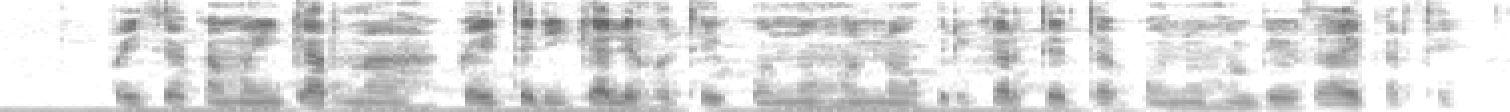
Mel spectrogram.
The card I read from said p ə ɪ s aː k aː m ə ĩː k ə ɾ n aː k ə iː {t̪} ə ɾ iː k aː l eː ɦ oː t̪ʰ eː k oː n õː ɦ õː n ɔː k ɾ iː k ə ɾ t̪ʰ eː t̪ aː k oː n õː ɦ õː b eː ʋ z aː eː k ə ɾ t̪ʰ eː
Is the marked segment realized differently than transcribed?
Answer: no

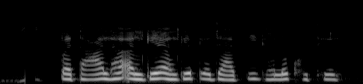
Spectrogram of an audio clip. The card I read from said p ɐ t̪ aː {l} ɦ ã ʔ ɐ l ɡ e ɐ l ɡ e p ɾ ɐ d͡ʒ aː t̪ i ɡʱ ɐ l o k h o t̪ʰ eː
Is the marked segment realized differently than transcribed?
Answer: no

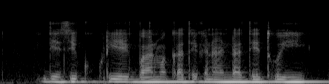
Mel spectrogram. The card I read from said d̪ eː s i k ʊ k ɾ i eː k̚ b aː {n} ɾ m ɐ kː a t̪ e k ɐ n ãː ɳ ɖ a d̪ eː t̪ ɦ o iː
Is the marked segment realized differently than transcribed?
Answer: yes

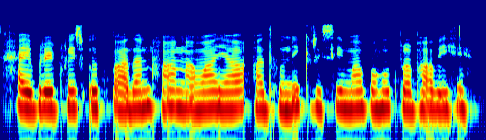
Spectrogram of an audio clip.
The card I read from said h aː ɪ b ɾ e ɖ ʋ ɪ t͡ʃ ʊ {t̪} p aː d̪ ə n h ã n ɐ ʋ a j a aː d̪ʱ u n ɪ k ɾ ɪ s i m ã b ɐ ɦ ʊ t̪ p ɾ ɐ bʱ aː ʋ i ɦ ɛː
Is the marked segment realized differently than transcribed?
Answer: no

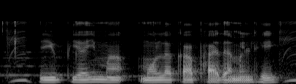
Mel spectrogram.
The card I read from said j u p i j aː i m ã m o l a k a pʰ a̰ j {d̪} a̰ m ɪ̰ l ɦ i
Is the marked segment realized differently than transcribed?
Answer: no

